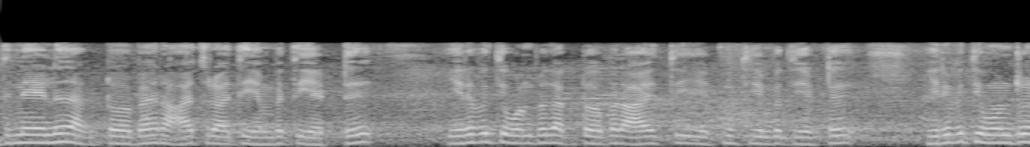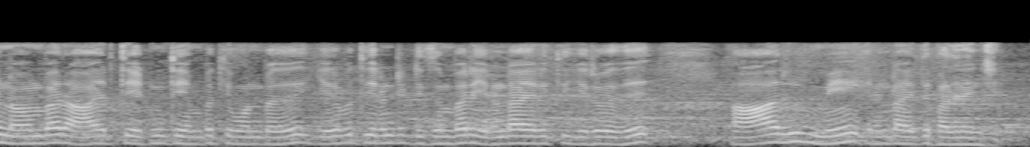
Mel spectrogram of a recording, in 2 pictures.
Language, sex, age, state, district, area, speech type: Tamil, male, 18-30, Tamil Nadu, Tiruvarur, rural, spontaneous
